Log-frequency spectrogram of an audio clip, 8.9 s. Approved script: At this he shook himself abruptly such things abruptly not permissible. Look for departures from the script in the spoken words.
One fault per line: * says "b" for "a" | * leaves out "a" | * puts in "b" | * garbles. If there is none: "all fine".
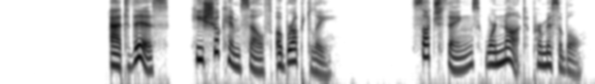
* says "were" for "abruptly"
